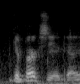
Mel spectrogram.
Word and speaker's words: Gebirgsjäger: Gebergsjager. Am I saying it right? Gebergsjager, yeah. Gebergsjager.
